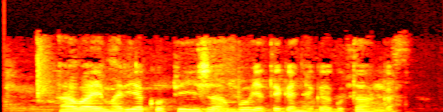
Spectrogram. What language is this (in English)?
Kinyarwanda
